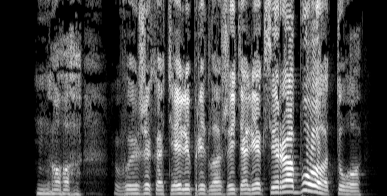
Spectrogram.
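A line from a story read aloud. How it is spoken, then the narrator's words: Dismayed, surprised wail. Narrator (Russian): обескураженно взвыл мой отец, явно не ожидавший, что гость примет сторону Дориана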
